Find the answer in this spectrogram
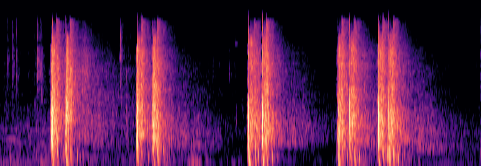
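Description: Pistol shots fired in quick pairs, about four pairs roughly a second apart, each crack trailing off in a short echo.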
